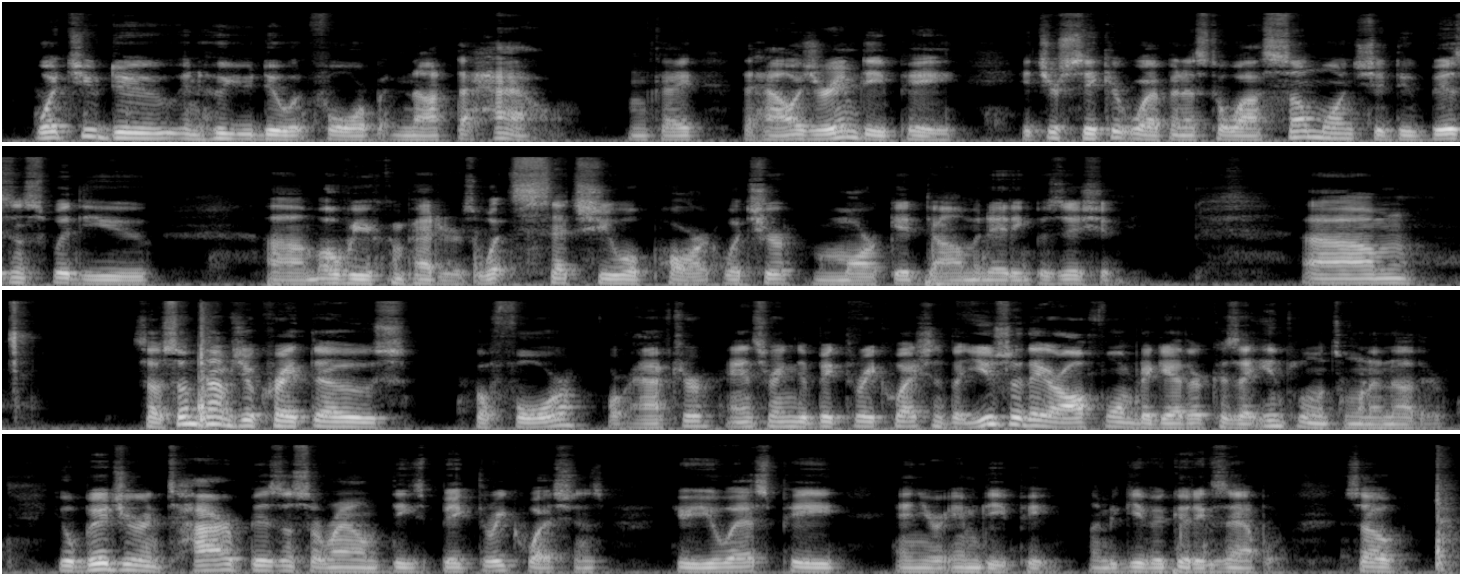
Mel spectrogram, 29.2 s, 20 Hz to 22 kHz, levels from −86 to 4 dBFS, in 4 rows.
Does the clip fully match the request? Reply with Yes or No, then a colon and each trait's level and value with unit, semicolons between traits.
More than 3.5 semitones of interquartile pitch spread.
Yes: average, 4.7 semitones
